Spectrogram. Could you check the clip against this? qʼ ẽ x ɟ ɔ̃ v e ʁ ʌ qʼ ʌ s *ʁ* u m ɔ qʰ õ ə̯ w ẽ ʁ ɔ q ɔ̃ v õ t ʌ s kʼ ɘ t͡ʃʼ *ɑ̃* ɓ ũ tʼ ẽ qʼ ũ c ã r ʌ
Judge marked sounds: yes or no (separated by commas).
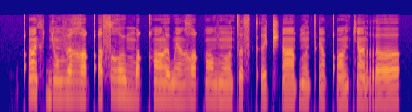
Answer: yes, no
